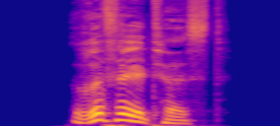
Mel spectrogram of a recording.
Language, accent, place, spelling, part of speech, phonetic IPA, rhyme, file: German, Germany, Berlin, rüffeltest, verb, [ˈʁʏfl̩təst], -ʏfl̩təst, De-rüffeltest.ogg
- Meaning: inflection of rüffeln: 1. second-person singular preterite 2. second-person singular subjunctive II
